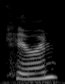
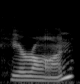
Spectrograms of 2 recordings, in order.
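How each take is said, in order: First: It sounds like the personal name Karen. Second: It sounds different from the name Karen. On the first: This is how the speaker and her family say it. "I pronounce it Karen" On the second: This is how some other people say it. "I've seen people call it Caron"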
